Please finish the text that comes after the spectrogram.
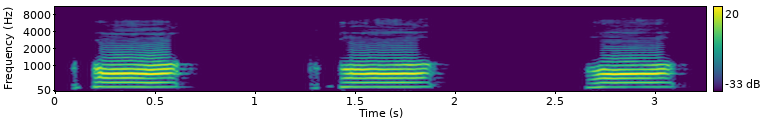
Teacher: এই অক্ষরটা উচ্চারণ হবে গলার শেষ ভাগ থেকে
